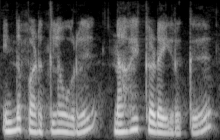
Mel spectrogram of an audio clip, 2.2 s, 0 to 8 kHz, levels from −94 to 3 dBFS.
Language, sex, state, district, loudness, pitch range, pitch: Tamil, female, Tamil Nadu, Kanyakumari, -18 LUFS, 185-225 Hz, 190 Hz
